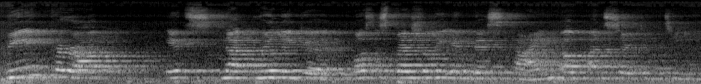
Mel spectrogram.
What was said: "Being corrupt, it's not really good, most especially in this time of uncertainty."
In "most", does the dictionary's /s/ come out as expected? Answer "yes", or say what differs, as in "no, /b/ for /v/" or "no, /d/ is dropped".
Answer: no, /s/ is dropped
